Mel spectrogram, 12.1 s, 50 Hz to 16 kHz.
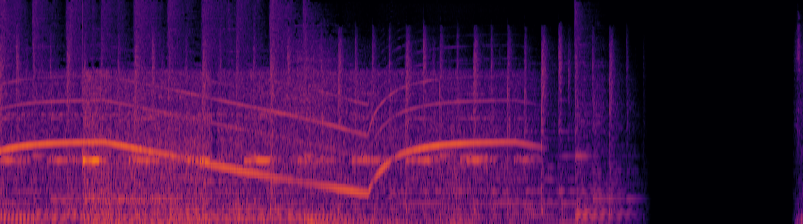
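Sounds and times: police siren wail: 0.0s - 8.3s
background music with steady beat: 0.0s - 9.7s.

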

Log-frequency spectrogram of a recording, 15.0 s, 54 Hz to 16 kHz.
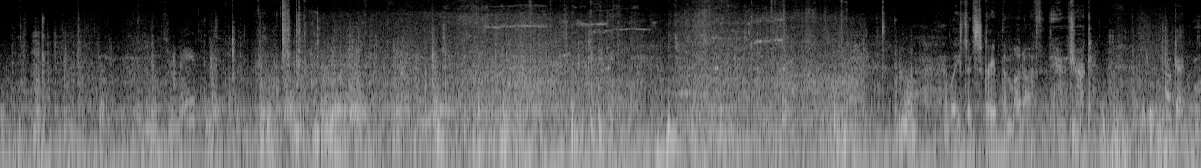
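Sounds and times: truck engine under load: 0.0s - 15.0s
branches scraping vehicle body: 0.3s - 12.7s
short high squeaks: 5.8s - 10.3s.

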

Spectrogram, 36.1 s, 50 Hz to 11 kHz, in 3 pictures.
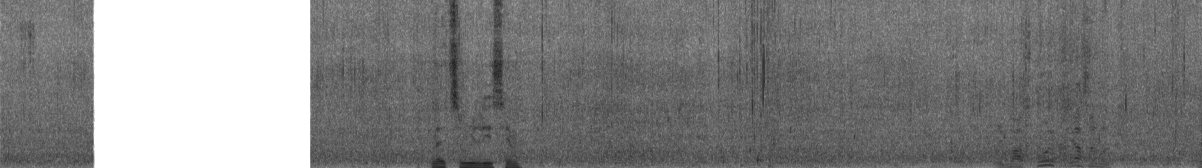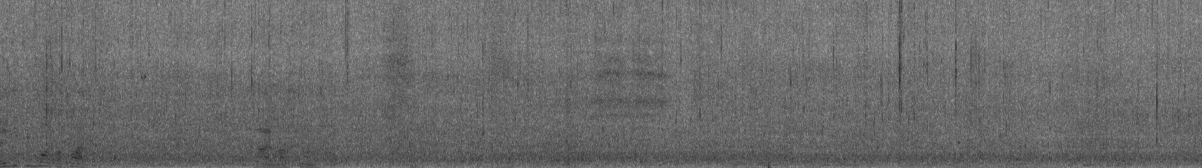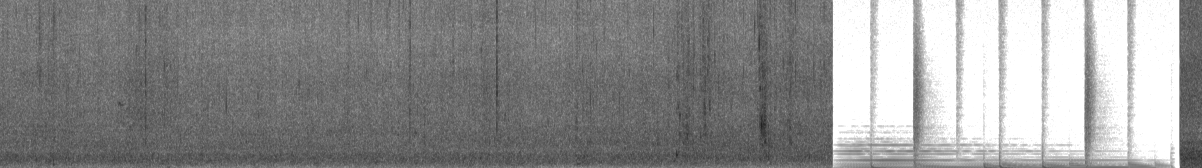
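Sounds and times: river current rushing: 0.0s - 0.9s, 3.1s - 32.4s
fish splashing in water: 5.5s - 10.0s, 15.5s - 32.3s.

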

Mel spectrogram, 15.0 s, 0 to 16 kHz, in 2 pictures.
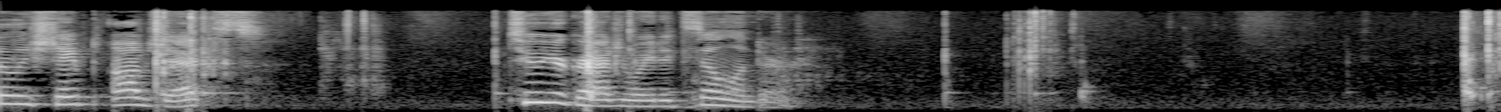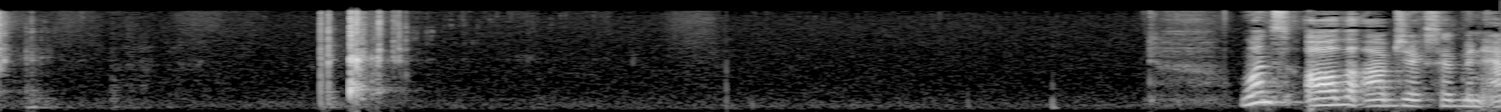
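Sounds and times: marbles splashing into water: 9.1s - 9.7s.

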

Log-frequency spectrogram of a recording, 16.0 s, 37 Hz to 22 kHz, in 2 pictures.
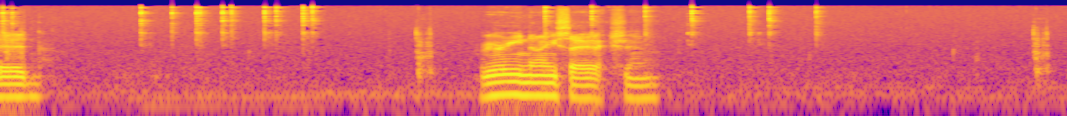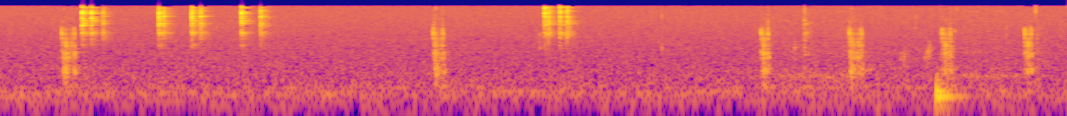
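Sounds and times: ratchet clicking: 1.0s - 2.4s, 4.8s - 5.9s, 8.5s - 10.1s, 12.1s - 12.4s.

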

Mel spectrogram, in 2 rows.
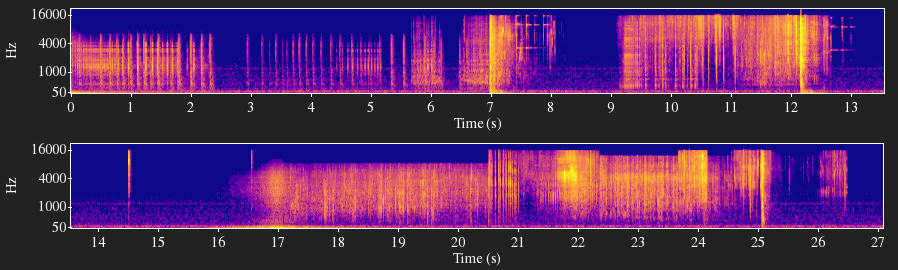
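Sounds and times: crackling crunch: 9.1s - 12.7s, 17.2s - 26.5s
cutter creaking clicks: 9.2s - 12.6s.

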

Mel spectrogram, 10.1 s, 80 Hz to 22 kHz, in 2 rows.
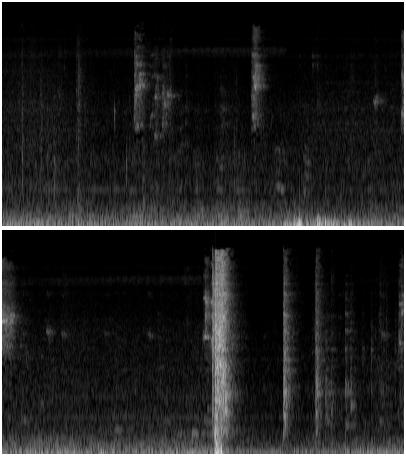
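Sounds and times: toy gun shot: 7.6s - 8.7s.

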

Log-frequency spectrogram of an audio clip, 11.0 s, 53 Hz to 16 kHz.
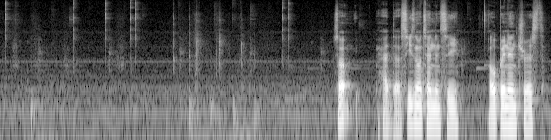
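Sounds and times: low steady hum: 0.0s - 11.0s
computer keys clicking: 1.4s - 2.8s, 3.4s - 5.9s.

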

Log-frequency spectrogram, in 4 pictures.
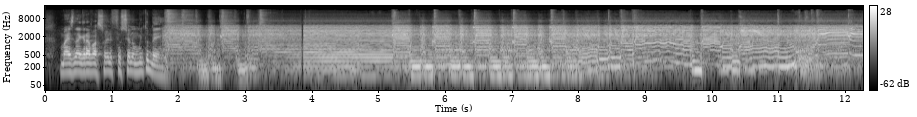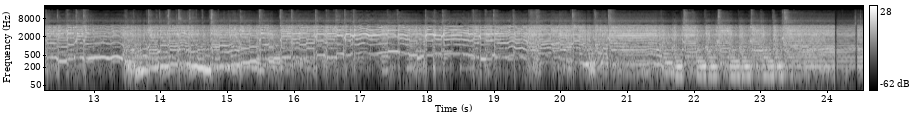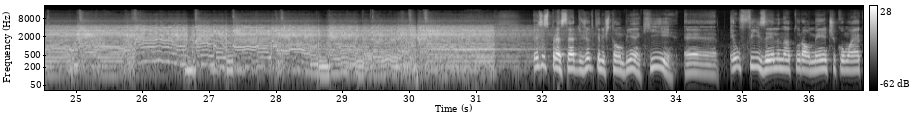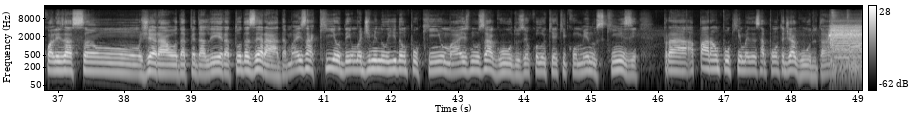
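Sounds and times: distorted electric guitar: 1.8s - 32.8s, 48.5s - 49.0s.

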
